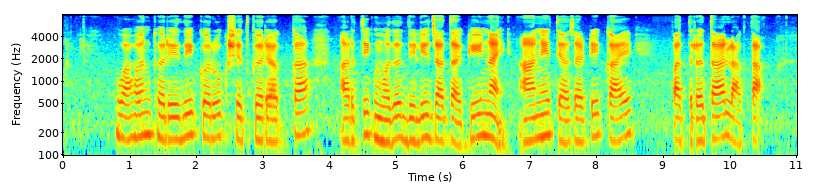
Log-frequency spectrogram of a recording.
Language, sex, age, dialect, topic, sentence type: Marathi, female, 18-24, Southern Konkan, agriculture, question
